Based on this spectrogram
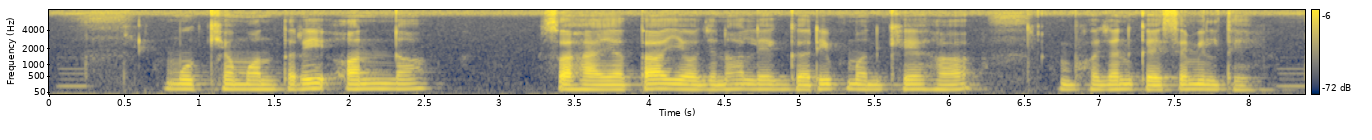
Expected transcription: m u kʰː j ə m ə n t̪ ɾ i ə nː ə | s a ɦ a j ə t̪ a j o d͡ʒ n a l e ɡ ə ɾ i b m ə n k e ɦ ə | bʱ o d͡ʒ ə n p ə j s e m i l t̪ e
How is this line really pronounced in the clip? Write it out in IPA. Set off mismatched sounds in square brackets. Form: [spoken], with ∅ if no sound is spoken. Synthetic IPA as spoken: m u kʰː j ə m ə n t̪ ɾ i ə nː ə | s [ə] ɦ a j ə t̪ a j o d͡ʒ n a l e ɡ ə ɾ i b m ə n [kʰ] e ɦ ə | bʱ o d͡ʒ ə n [k] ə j s e m i l t̪ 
